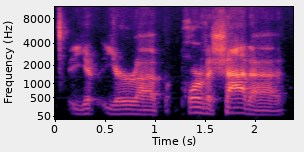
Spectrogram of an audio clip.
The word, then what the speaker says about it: Purva Ashadha: So anyhow, you mentioned to me that your moon sign, Purva Ashadha, that's how it's pronounced.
